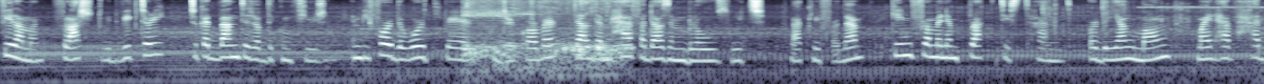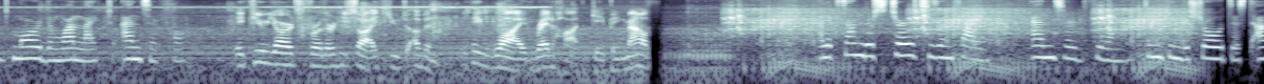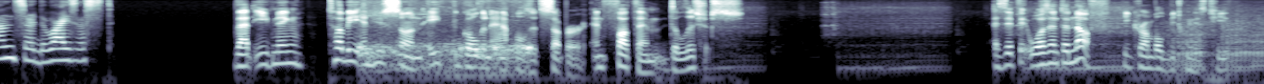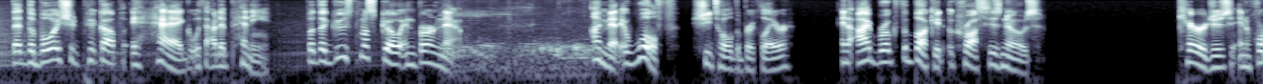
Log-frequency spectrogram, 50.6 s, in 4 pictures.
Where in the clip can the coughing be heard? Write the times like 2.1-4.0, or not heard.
not heard.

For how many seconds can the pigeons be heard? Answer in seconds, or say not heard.
5 s.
